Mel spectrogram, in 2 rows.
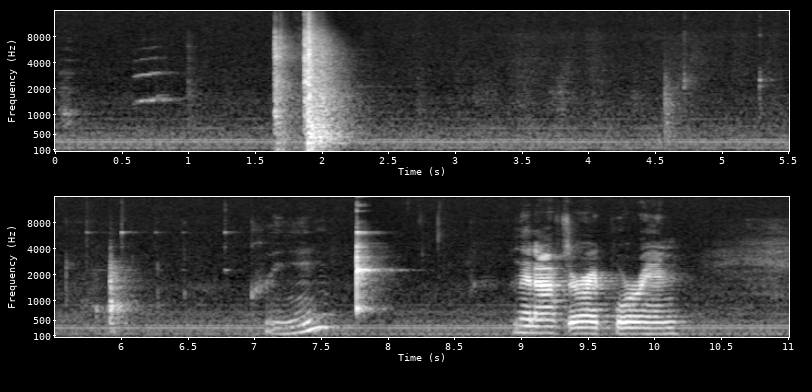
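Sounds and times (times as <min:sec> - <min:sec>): low electrical hum: 0:00.0 - 0:11.0
glass cup clink: 0:05.6 - 0:06.9, 0:07.8 - 0:08.3.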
